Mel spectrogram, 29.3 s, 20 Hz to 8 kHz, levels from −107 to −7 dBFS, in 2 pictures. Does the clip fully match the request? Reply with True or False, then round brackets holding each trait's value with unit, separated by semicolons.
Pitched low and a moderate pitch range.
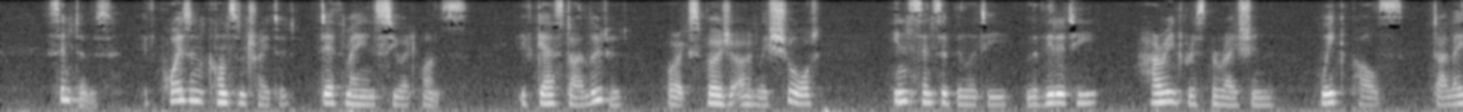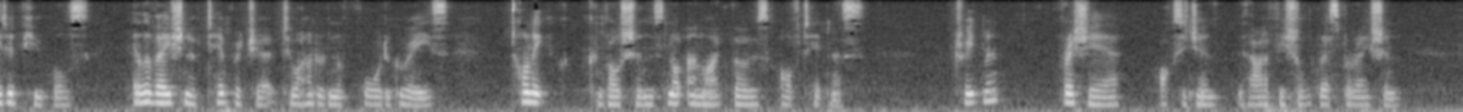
False (170 Hz; 3.9 semitones)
